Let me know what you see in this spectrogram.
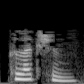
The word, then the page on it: collection: col・lec・tion; kəlékʃən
